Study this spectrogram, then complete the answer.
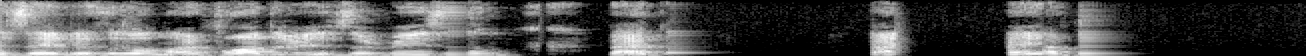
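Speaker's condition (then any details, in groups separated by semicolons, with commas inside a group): Traumatic brain injury; working on breath support and speech, small ongoing progress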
